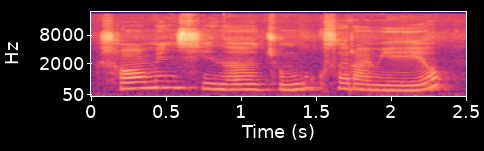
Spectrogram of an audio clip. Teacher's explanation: Agar oxirida so'roq qo'yilsa va yeyodagi yo qismi jarangdor shaklda, ya'ni jarangdor tovushda aytiladigan bo'lsa, bu so'roq gap hisoblanib qoladi.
